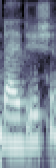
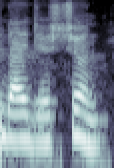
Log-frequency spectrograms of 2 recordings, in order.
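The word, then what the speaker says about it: digestion: इसको हम डाइजेशन नहीं बोलते हैं, इट is wrong pronunciation, we से डाइजेशन।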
